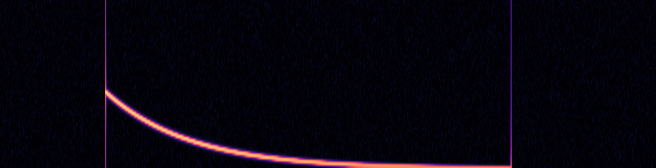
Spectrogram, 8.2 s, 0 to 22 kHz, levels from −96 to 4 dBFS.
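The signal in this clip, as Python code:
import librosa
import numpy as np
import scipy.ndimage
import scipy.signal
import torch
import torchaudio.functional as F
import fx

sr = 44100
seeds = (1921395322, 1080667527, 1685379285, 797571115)

y = fx.chirp(sr, length_s=5.07, from_hz=10000.0, to_hz=87.0, law='logarithmic', from_db=-9.5, to_db=-25.0)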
